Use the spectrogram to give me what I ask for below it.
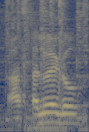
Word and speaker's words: hasta luego: Remember, in Spanish, H's are not pronounced. We keep H silent and we pronounce other words. That's why hasta luego, not hasta luego. Hasta luego.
